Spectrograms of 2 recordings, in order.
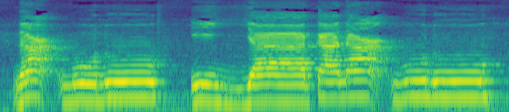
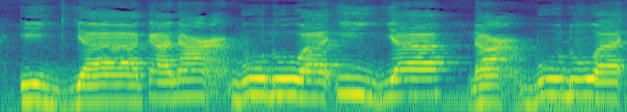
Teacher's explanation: Jadi huruf du itu adalah pendek, tidaklah panjang ya. Jadi harus dibaca agak lebih cepat.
